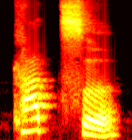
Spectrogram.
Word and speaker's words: Katze: التي والست مع بعض بيتنطقوا تس. زي ايه؟ zum Beispiel die Katze.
